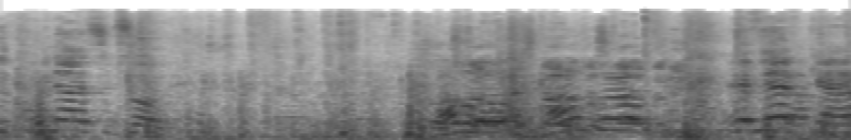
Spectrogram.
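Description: Men's voices shouting from ringside, coaching a fighter during the bout, with a quieter gap in the middle.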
